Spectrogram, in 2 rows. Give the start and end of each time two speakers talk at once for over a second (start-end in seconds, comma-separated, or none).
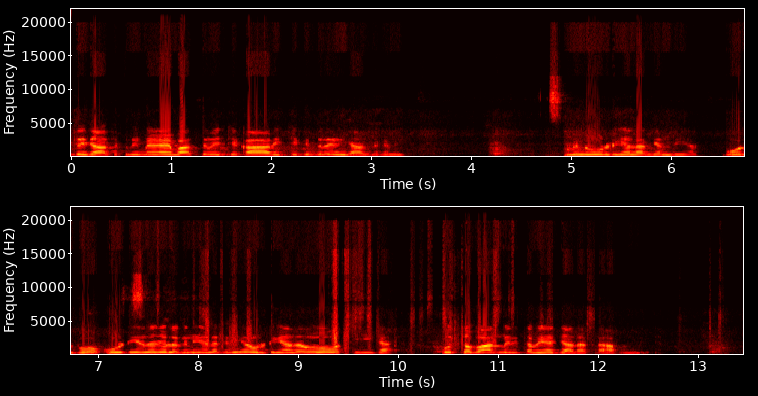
7.2-9.1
